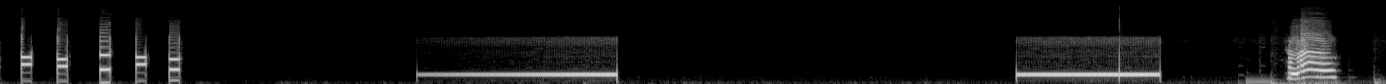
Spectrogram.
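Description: On a telephone call, five quick keypad dialing beeps come first, then two long ringing tones separated by silence, and a voice starts up at the very end.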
